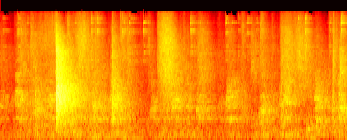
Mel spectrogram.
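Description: Pit bull chasing and lunging at a flirt pole lure on a concrete floor: a run of short scuffs and thumps about once a second, with one sharp, loud thud about a second in.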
